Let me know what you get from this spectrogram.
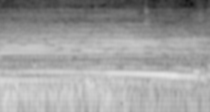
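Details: Cattle described as raging and hard to control gives one long, steady moo lasting about two seconds, a deep tone rich in harmonics that sags slightly near the end, over constant background noise.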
